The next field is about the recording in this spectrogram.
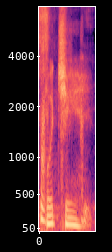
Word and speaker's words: Uchi: Uchi! – Which we you don't say it like that. – How do you say it? – Uchi. – Uchi.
